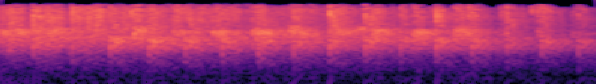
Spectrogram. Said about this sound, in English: Let's give another round of applause for Joseph's message.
